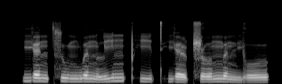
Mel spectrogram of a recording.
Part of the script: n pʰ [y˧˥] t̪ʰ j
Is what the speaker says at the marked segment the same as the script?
no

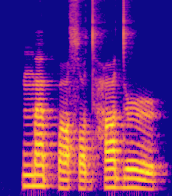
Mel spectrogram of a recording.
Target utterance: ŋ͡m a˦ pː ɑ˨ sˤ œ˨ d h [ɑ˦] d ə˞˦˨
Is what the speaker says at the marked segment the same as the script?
yes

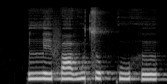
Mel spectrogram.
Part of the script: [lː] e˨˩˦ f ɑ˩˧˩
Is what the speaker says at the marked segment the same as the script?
yes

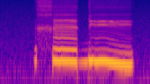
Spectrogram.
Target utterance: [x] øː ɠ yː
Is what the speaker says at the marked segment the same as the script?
yes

